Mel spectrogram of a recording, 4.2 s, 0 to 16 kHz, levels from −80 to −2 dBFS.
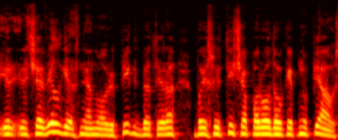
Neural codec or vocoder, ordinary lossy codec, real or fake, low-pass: none; AAC, 64 kbps; real; 14.4 kHz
